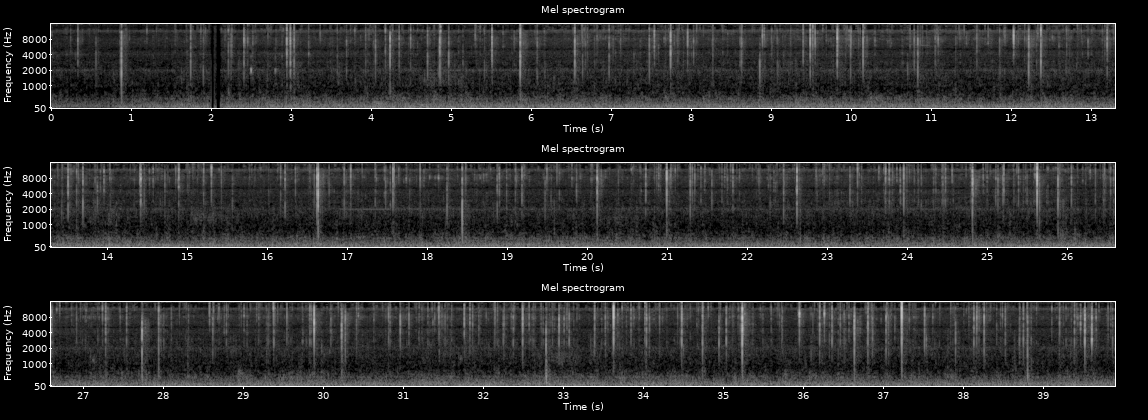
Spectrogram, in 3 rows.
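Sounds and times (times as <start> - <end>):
steady low rumble: 0.0 - 39.9
campfire pops and snaps: 1.6 - 39.9.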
